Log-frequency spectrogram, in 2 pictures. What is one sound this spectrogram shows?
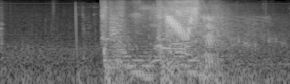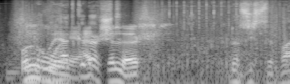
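A laser gun fires in rapid bursts.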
